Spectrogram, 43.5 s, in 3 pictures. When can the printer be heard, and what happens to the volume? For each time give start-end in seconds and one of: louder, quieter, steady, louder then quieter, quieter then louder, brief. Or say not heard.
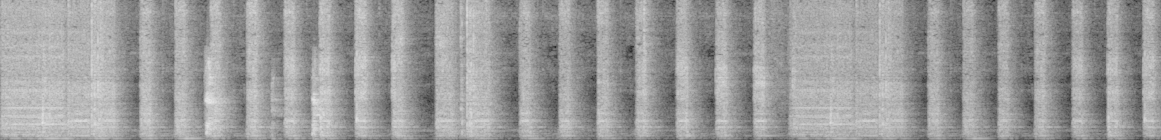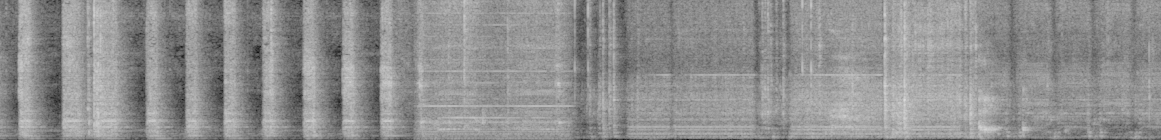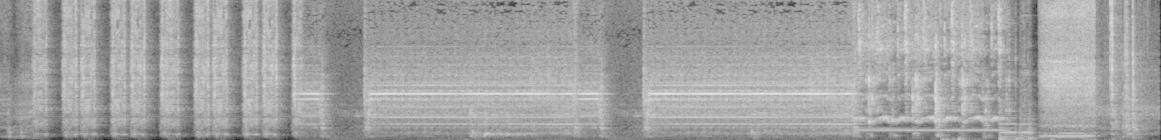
0.0-43.5 quieter then louder.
